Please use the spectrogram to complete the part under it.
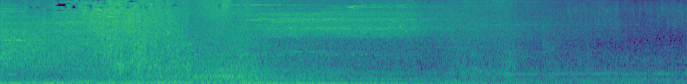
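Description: A bright victory fanfare rings out and slowly fades.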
